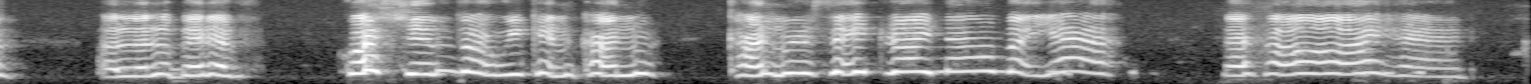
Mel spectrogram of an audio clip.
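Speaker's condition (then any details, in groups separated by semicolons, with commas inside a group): Quadriplegic cerebral palsy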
